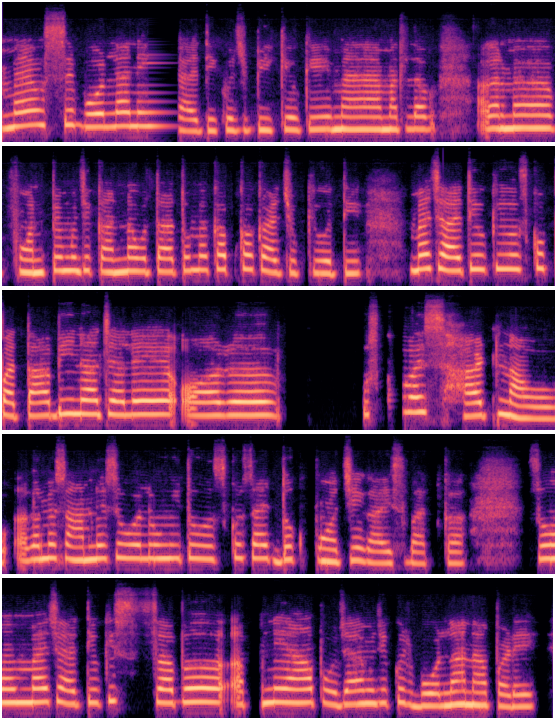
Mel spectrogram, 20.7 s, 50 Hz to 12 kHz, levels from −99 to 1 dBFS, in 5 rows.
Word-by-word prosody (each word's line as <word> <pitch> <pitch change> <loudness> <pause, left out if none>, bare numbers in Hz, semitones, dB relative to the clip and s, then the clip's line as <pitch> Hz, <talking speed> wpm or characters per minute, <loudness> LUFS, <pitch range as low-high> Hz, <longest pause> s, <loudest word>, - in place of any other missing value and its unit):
मैं 325 +4 +2
उससे 365 0 -4
बोलना 320 +1 +2
नहीं 335 0 -3
चाहती 245 -1 -5
कुछ 255 0 -6
भी 260 -1 -3
क्योंकि 275 +1 -3
मैं 275 0 +1
मतलब 275 +1 -4 0.3
अगर 290 0 0
मैं 295 0 +3
फ़ोन 290 -1 +3
पे 330 - 0
मुझे 325 0 0
करना 300 +1 +2
होता 305 0 -1
तो - - -2
मैं 340 0 -2
कब 350 -1 +2
का 360 - +1
कर 295 - +1
चुकी 275 0 -8
होती। 275 0 -3 0.4
मैं 355 +3 +4
चाहती 345 -2 +3
हूँ 350 - -1
कि 365 - -1
उसको 370 +1 -4
पता 300 +1 +1
भी 345 0 +2
ना 340 -1 +5
चले 325 0 +4 0.4
और 310 0 +2 1.0
उसको 385 +3 -11
बस 380 0 +1
हर्ट 300 +2 0
ना 305 -4 +4
हो, 250 -1 -2
अगर 315 +1 -1
मैं 335 +1 +2
सामने 315 -1 +1
से 345 - -5
बोलूँगी 330 0 0
तो 325 -1 -2
उसको 315 +2 -7
शायद 330 -2 -2
दुःख 305 - -4
पहुँचेगा 275 -1 -2
इस - - -13
बात 235 -1 -7
का। 240 0 -6 0.5
सो 325 0 +3
मैं 330 +1 +4
चाहती 325 -2 -3
हूँ 320 - -6
कि 365 - -1
सब 325 -3 -1 0.3
अपने 320 +1 0
आप 320 0 +1
हो 290 - -2
जाए, 295 +2 0
मुझे 310 0 -1
कुछ 325 +1 -6
बोलना 270 +2 +2
ना 275 - +1
पड़े। 255 0 -3
310 Hz, 195 wpm, -15 LUFS, 280-330 Hz, 1.0 s, ना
